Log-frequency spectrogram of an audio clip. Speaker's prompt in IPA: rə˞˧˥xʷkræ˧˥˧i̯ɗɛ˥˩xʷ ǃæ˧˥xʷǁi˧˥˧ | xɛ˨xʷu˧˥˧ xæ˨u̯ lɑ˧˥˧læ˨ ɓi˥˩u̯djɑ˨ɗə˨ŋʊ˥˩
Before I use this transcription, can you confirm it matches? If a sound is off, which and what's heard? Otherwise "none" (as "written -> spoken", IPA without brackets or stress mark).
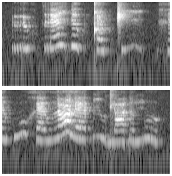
none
